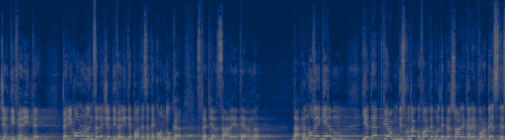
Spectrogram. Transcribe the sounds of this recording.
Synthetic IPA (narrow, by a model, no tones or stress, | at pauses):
d͡ʒe̞rʲd̪ife̞ɾit̪e̞ | pe̞ɾiko̞lulɨnt̪se̞le̞d͡ʒe̞rʲd̪ife̞ɾit̪e̞poat̪e̞sət̪e̞ko̞nd̪ukəspɾe̞pje̞rzaɾeːt̪e̞rnə | d̪akənuve̞ɡʲem | je̞d̪ɾe̞p̚t̪kəjeoamd̪iskut̪at̪̚kufoart̪e̞mult̪e̞p̬e̞rsoane̞kaɾe̞vo̞rbe̞sk̚d̪es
